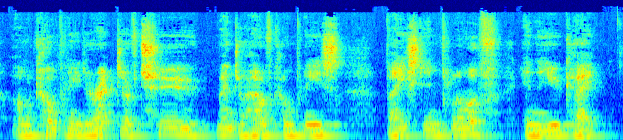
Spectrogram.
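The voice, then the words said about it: Devonshire (Janner) English accent. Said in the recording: “the Devonshire accent or the Janner in me”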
